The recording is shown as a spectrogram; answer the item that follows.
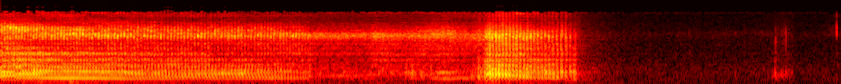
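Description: A long, drawn-out fart noise at a steady pitch, ending in a short louder blast about two and a half seconds in.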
